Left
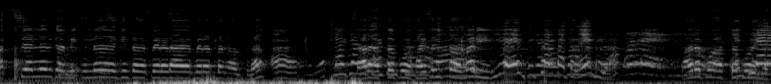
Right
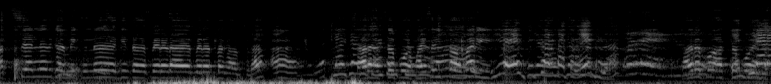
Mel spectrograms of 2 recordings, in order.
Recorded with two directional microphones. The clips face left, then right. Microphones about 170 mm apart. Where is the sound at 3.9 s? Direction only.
25° left (ahead or behind).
